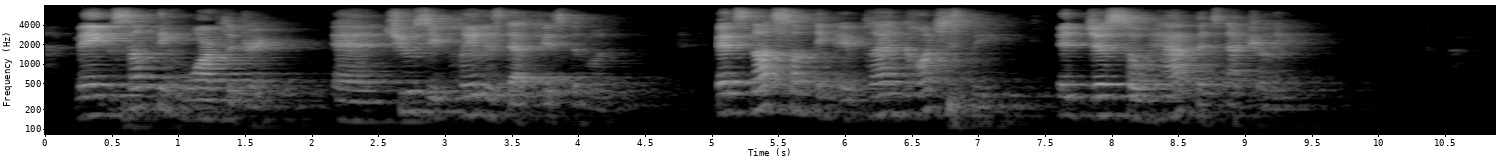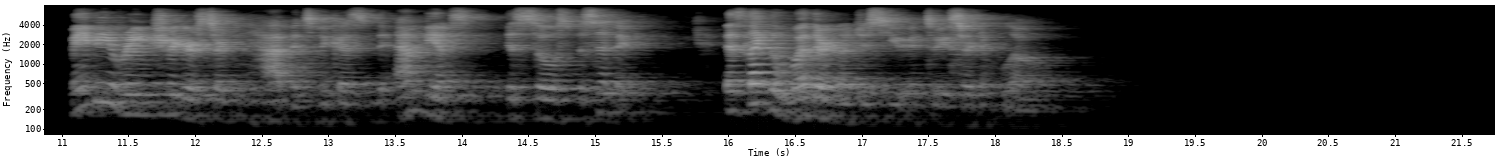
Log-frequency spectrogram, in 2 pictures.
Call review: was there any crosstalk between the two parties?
No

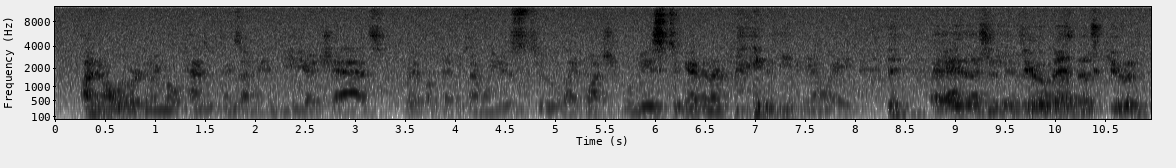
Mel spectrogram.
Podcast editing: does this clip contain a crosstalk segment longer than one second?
Yes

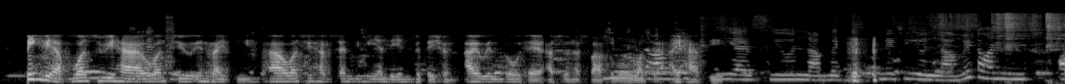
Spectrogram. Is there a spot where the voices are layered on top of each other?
Yes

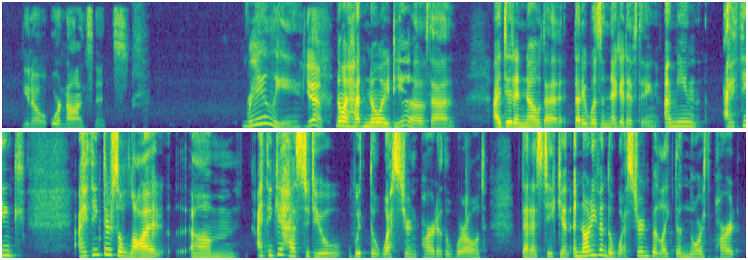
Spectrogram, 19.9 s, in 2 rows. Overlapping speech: No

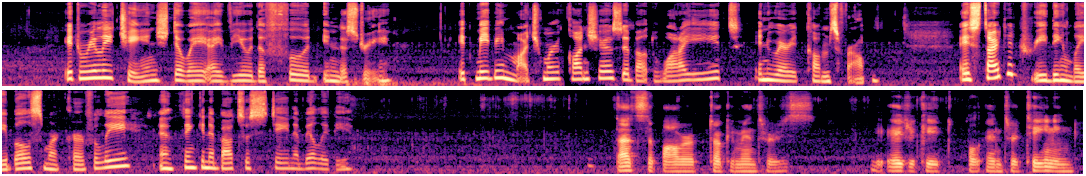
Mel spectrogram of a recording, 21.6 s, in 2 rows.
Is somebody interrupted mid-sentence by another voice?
No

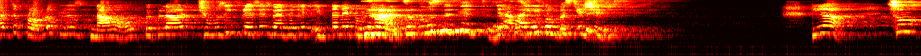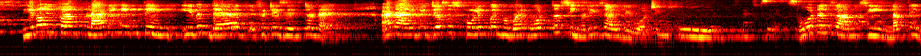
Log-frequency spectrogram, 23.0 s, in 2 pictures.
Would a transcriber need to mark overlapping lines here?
Yes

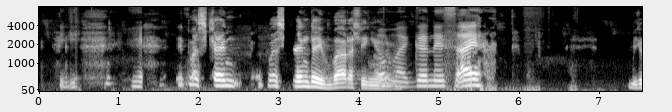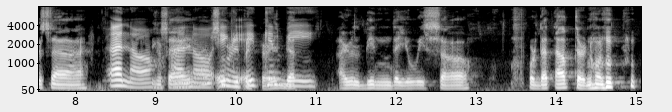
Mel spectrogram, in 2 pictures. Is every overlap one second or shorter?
No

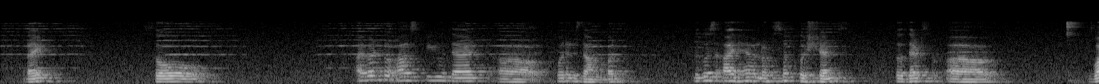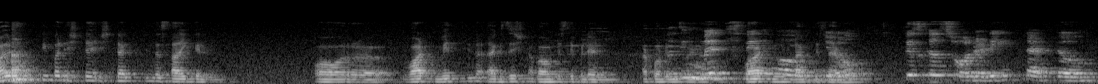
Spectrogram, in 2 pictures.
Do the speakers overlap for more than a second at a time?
Yes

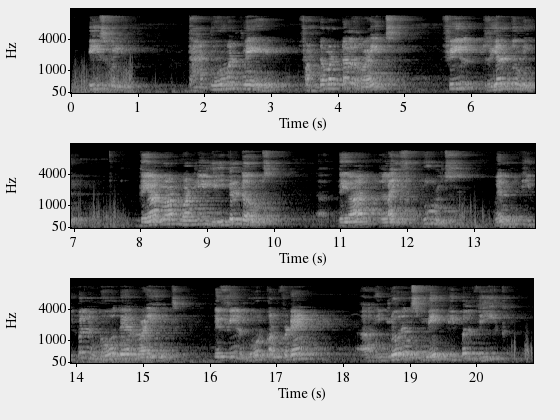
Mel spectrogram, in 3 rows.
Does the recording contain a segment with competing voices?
No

